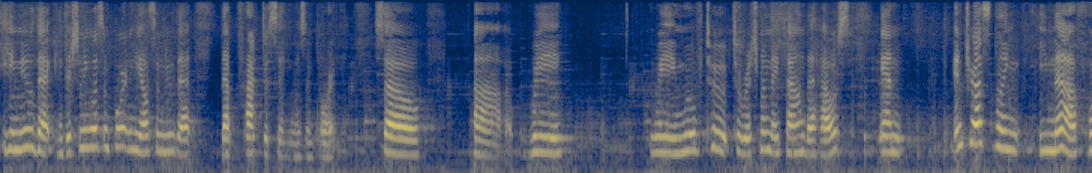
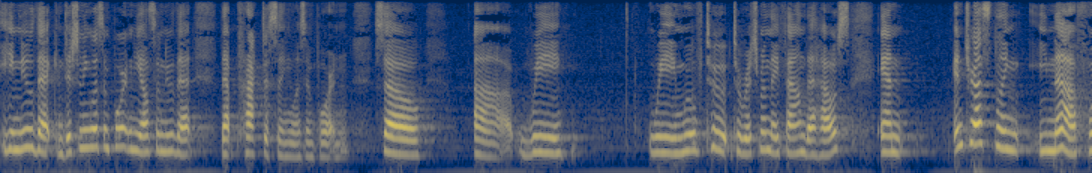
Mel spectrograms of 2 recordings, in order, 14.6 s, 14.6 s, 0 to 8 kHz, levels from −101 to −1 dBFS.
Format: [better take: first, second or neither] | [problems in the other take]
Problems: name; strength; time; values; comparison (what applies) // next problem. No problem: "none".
second | noise reduction (neural separator model SepFormer DNS4)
